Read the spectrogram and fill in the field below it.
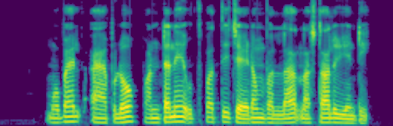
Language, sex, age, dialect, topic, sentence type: Telugu, male, 18-24, Utterandhra, agriculture, question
